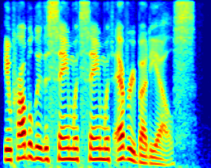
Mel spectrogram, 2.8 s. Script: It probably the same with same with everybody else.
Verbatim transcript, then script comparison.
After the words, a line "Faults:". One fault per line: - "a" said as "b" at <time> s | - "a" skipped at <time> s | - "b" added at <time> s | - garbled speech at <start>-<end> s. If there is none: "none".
It probably the same with same with everybody else.
Faults:
none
